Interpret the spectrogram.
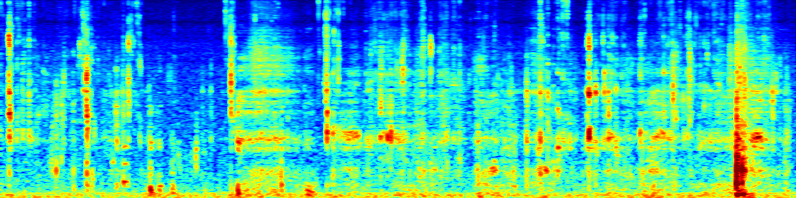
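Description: Faint close-up chewing of a hot pastrami sandwich, with scattered small wet clicks and crunches from the mouth. A louder knock comes near the end.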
